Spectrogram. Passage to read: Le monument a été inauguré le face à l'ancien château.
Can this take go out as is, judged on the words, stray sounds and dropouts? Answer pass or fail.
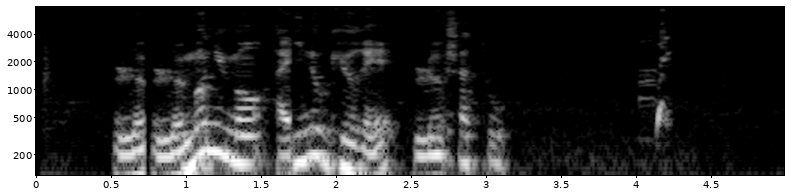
fail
